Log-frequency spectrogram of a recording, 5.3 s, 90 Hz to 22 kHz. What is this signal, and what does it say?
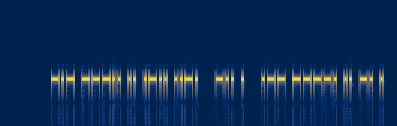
Morse code, heard as a keyed tone, about 36 wpm, 700 Hz. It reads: K8ILF DE W9INE
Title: USA Callsign DE Callsign - 5 Characters - 35wpm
